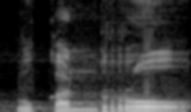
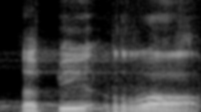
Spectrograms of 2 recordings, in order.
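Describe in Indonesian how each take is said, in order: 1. Vokalnya dibulatkan, seperti 'o'. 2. Vokalnya terbuka, seperti 'a'.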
